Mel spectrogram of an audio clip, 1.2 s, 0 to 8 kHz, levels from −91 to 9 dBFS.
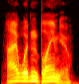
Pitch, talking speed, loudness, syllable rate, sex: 115 Hz, 200 wpm, -14 LUFS, 5.4 syllables/s, male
